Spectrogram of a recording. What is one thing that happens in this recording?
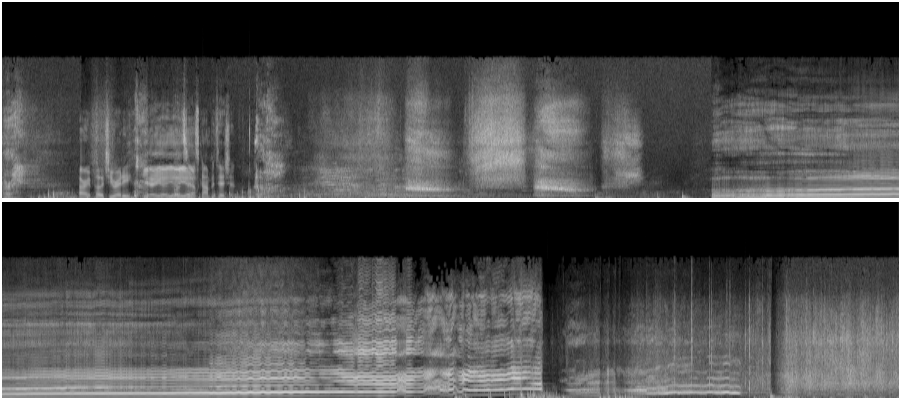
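A man talks into a microphone with animation in a large, echoing room.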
